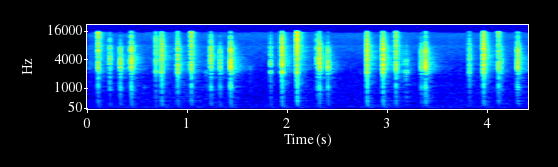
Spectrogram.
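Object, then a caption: Wooden tabletop tapped with fingernails. Long red acrylic nails rapidly tap the surface of a large, solid wooden dining tabletop. About 24 sharp, bright clicks come in quick, uneven bursts, each dying away almost instantly with very little low-end body.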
